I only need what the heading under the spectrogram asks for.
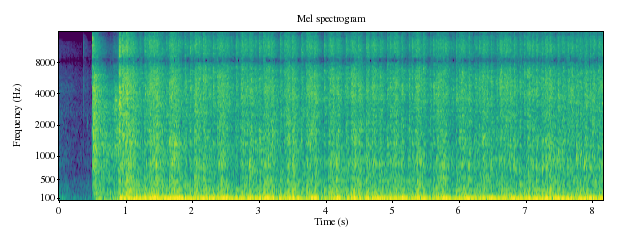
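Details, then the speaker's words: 1968 Ford Mustang, cold start with no exhaust fitted: fires after a quick crank and a pump of the pedal, then a loud, lumpy, steady idle with no knocks. Normal start, though it may need a little more idle. "I mean, literally, that was cold. Yeah. All I did was fucking pump the thing and fired it up, you know? And it didn't even crank that many times."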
